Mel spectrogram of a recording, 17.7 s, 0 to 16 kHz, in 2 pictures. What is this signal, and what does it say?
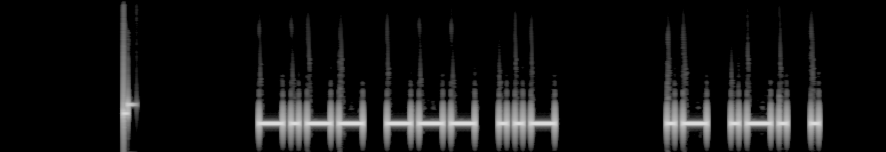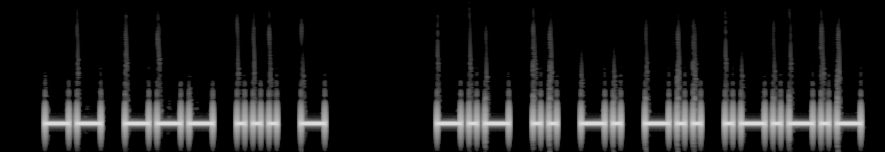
Morse code, heard as a keyed tone, about 16 wpm, 700 Hz. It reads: YOU ARE MOST KIND.
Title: 2x Word-Spacing - Sentences from Top 200 Words - 15wpm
